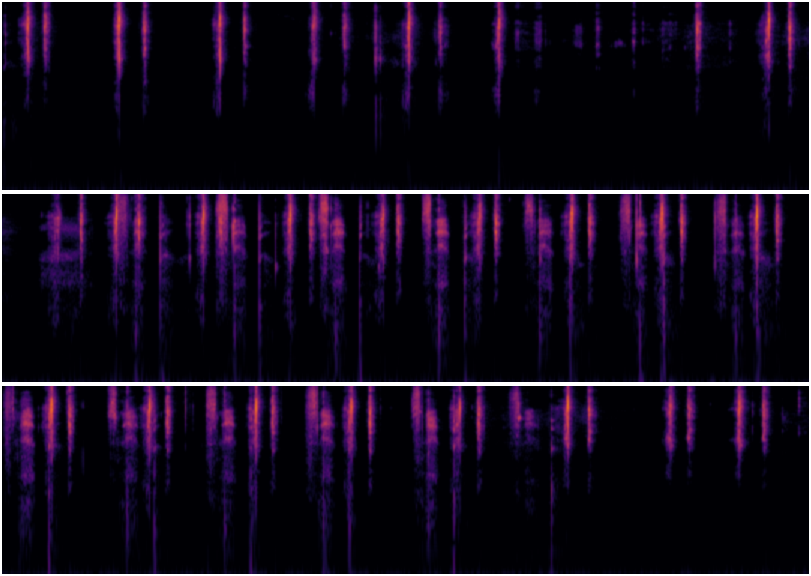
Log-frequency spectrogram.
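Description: Scissors snip through flower stems again and again in a quiet room, crisp close metallic cuts coming in an uneven steady rhythm that grows busier partway through, with no talking.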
